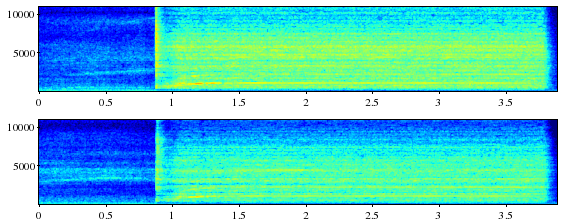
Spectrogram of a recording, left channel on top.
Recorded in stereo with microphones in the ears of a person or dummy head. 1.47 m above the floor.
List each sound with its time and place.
0.9 s a hair dryer: 55° left (ahead or behind), 0.9 m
